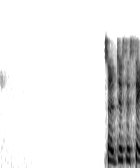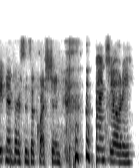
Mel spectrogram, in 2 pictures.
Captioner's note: laughter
